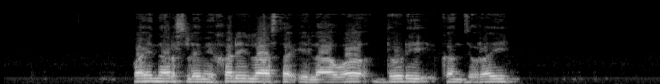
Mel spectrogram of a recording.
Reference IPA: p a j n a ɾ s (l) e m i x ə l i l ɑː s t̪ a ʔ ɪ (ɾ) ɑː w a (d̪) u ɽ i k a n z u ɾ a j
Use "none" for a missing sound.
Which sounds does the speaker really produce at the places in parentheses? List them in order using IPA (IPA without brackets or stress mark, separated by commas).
l, l, d̪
